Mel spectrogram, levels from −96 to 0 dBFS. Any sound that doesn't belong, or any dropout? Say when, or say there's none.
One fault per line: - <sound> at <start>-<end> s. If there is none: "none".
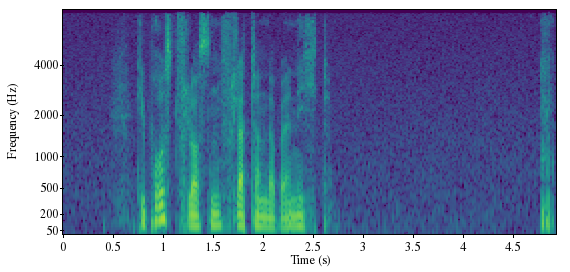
none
